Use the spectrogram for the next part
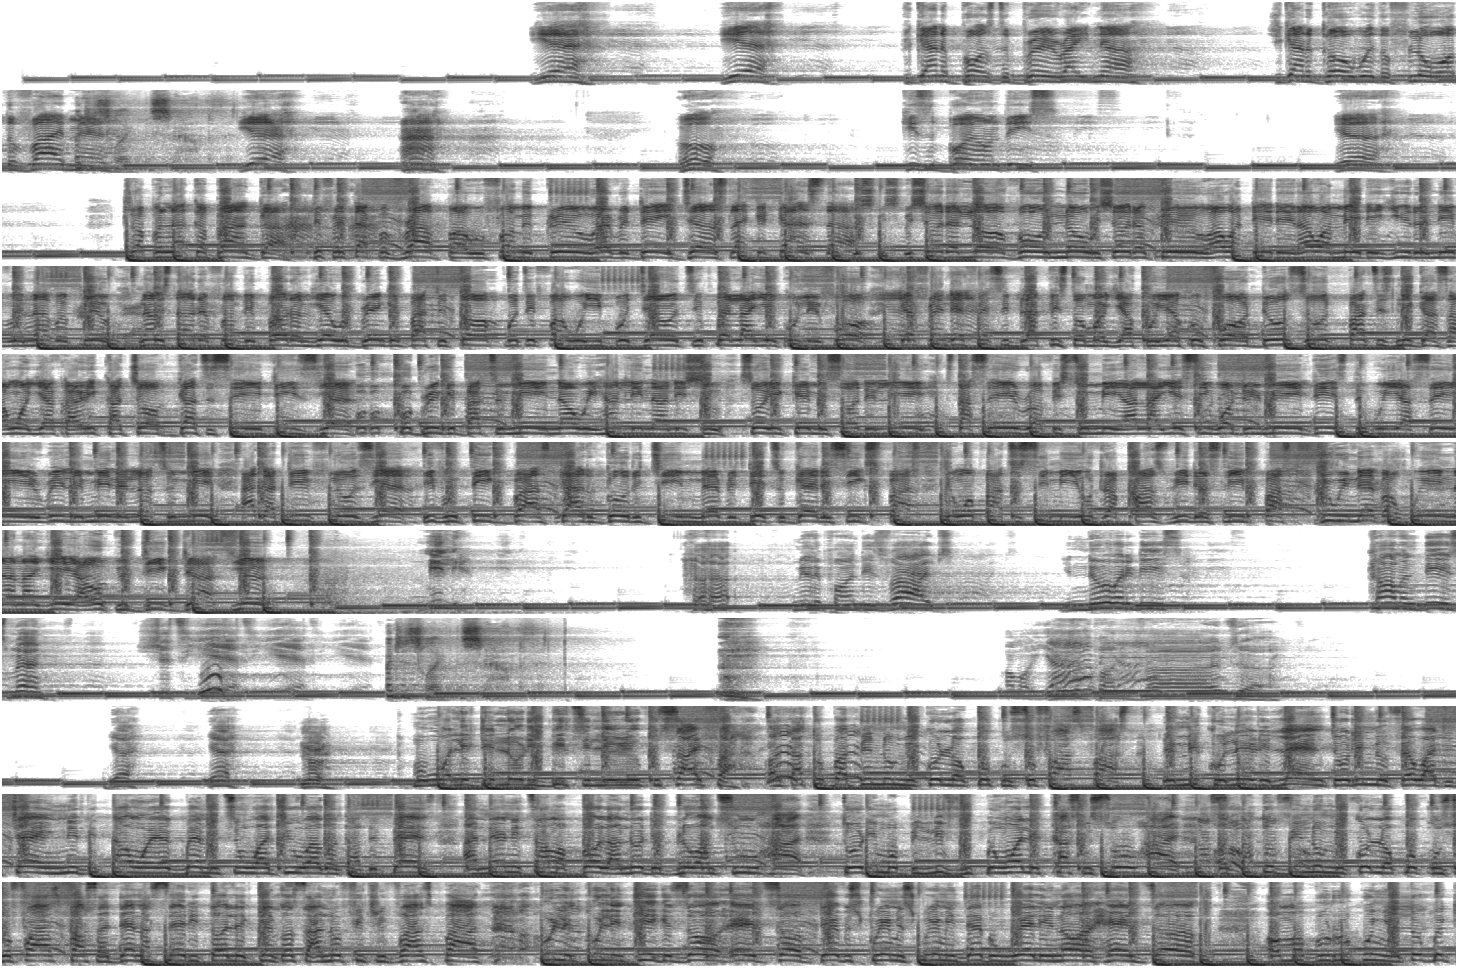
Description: a massive cypher drops from three artists
hood rap battle track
